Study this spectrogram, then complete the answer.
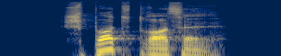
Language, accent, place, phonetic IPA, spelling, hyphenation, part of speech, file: German, Germany, Berlin, [ˈʃpɔtˌdʁɔsl̩], Spottdrossel, Spott‧dros‧sel, noun, De-Spottdrossel.ogg
- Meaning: 1. mockingbird (Mimus polyglottos) 2. mocker (a person who mocks)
